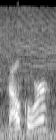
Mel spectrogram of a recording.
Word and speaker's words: Falcore: Fal-CORE?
